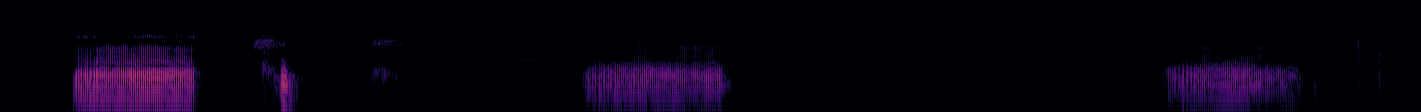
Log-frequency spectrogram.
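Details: A Shar Pei girl asleep gives loud, raspy snores at intervals of about four seconds, with softer snorts and sniffs between them and a faint steady hum in the background.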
